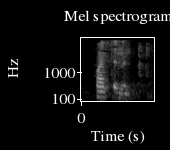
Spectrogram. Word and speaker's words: Clemson: Clinton? Like the president? – No, Clemson. Like the Clemson football team.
